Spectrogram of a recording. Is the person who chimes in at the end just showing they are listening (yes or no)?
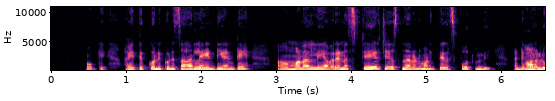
yes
